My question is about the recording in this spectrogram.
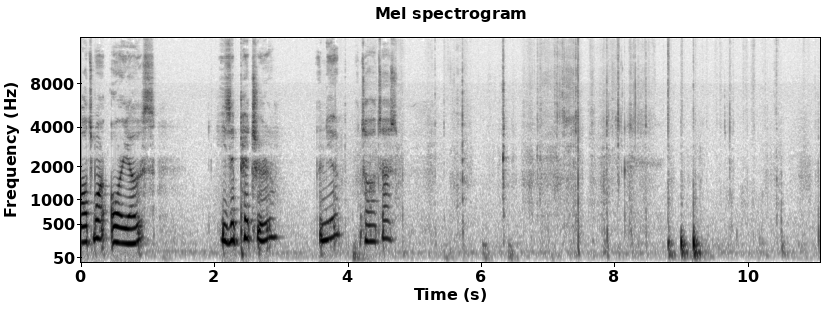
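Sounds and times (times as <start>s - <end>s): trading cards clicking and rustling: 5.3s - 10.5s.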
